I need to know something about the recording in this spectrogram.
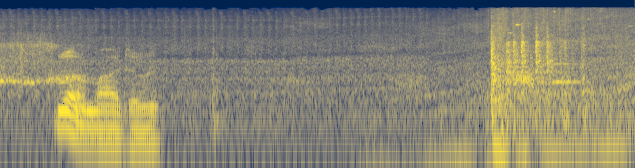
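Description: A car crashes against a wall with a loud thud.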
